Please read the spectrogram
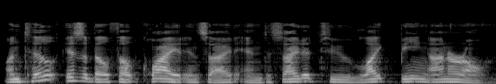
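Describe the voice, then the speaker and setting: Male storyteller for children's picture book, mid-pitched and very expressive, slightly muffled lo-fi sound. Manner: expressive, deliberate storytelling delivery. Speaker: read-aloud storyteller. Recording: dull lo-fi recording.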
